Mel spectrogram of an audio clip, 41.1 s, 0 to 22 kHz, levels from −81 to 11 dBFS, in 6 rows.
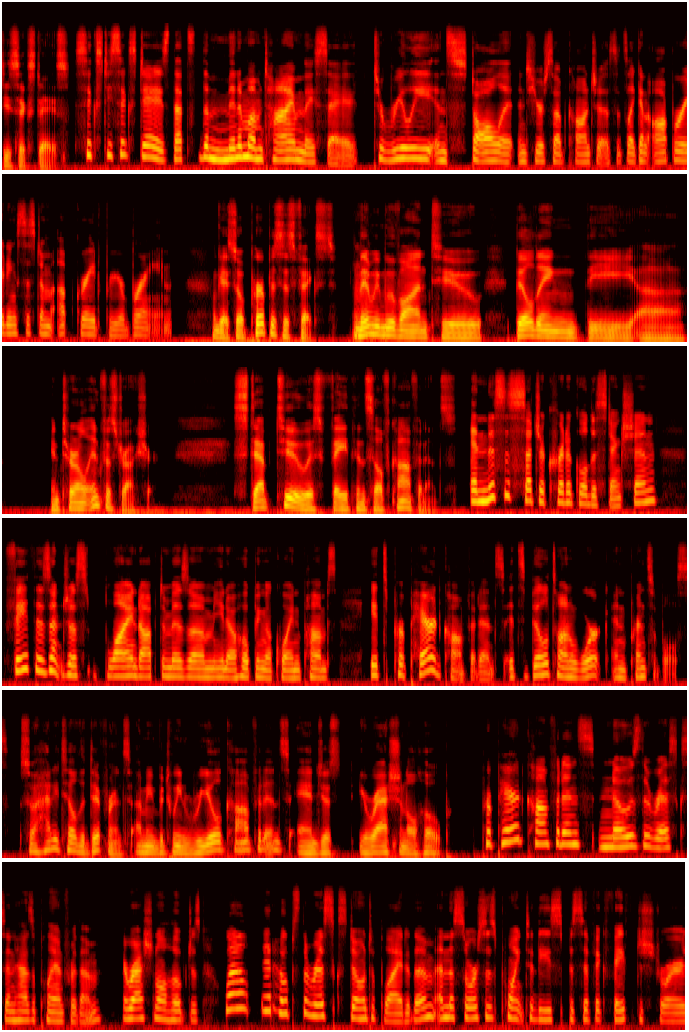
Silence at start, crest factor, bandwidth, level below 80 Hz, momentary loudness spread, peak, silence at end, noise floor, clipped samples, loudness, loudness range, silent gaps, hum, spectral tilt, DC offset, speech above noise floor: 0 s; 20 dB; 13.5 kHz; -48 dBFS; 12 LU; -8 dBFS; 0 s; -47 dBFS; under 0.1%; -28 LUFS; 5 LU; none; none; -5 dB/octave; under 0.1%; 19 dB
